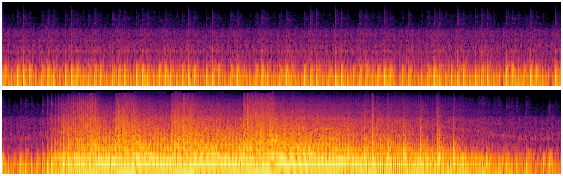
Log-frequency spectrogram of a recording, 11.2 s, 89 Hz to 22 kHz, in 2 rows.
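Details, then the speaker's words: 2003 Polaris Sportsman 700 Twin ATV after Big Gun exhaust and Dynojet carburetor jet kit, first start on choke: steady lumpy idle, then deep, loud throttle blips rising and falling cleanly, no misfire or rattle; healthy running. "Okay, Billy Badass, I hear ya. And I think that's your name, Billy Badass."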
